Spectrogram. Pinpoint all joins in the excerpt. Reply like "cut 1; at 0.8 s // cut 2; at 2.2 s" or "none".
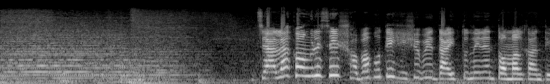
cut 1; at 1.4 s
